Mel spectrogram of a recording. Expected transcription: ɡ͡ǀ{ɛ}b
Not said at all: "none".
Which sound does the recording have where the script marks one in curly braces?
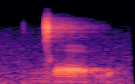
ɛ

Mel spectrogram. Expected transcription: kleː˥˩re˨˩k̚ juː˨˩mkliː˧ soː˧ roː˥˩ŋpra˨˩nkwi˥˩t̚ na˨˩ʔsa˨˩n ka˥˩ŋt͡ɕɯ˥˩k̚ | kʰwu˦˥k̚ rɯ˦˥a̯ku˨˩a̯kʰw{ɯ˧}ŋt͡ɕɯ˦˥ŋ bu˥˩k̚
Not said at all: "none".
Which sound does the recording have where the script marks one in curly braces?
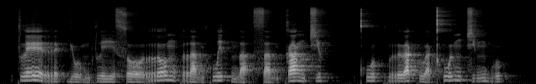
ɯ˥˩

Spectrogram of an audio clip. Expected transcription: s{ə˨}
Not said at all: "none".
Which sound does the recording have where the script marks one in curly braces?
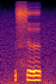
ə˨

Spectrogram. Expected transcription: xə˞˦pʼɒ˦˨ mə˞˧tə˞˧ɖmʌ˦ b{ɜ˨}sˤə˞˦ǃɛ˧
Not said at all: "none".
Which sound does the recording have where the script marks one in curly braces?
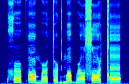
ə˞˨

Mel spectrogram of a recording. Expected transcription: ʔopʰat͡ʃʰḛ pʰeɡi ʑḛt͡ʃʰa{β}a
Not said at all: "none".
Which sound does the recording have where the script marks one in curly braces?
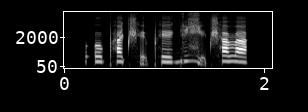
β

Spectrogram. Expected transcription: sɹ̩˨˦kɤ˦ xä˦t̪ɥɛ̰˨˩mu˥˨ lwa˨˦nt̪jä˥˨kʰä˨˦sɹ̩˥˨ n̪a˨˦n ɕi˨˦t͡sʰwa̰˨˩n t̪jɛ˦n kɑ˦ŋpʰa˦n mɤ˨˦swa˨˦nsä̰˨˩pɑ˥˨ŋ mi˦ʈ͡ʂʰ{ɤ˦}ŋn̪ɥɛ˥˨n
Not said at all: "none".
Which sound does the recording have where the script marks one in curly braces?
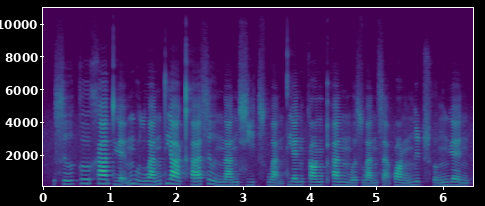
ɤ˨˦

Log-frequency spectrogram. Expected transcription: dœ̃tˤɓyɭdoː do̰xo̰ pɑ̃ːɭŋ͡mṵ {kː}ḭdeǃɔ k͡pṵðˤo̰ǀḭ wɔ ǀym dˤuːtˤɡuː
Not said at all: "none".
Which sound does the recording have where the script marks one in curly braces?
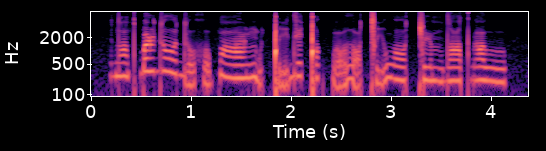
ǃ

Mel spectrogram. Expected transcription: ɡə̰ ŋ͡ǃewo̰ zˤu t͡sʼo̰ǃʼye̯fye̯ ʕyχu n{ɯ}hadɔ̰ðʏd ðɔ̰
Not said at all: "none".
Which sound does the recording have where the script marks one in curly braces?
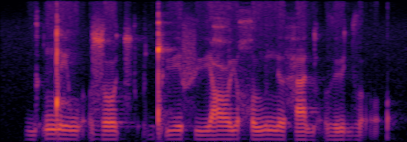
ə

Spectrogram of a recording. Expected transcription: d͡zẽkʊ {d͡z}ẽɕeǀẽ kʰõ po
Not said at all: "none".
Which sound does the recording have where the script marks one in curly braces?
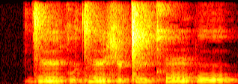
d͡z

